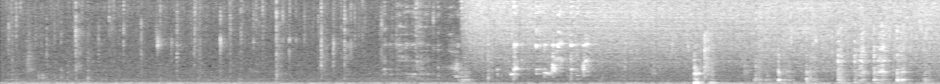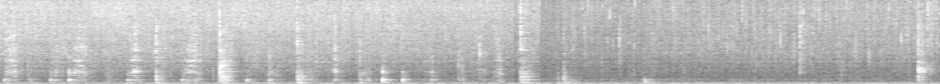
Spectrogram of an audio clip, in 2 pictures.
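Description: Hot oil ticking lightly in a non-stick wok, then about a quarter of the way in a loud, steady sizzle starts as chopped garlic fries in the oil. A metal spatula scrapes and taps against the pan as it is stirred, and the sizzle eases a little near the end.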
